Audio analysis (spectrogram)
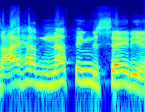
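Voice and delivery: high, dismissive retold brush-off; mock curt refusal. Owner refuses to talk.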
